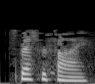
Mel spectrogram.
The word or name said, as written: specify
